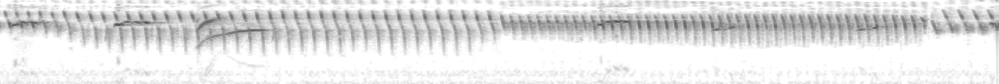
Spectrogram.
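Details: Canaries, Belgian canary type, several singing together to stimulate singing; dense high rolling trills with fast repeated notes, a few rising slurred whistles, shifting to a smoother sustained buzzy roll midway.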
